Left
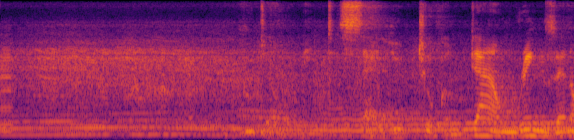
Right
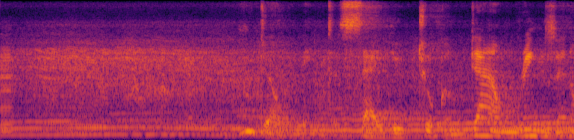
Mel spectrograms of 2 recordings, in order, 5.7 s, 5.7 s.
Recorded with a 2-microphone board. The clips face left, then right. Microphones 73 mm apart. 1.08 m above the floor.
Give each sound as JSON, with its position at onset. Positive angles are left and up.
{"t": 2.4, "sound": "a man speaking", "side_deg": -45, "distance_m": 3.0}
